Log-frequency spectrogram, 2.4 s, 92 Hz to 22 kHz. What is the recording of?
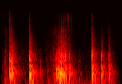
A floorboard creaking recorded with an NT5 on to mini disc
